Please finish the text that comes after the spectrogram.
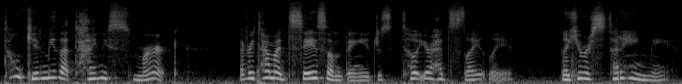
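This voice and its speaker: A woman playing a teasing young former school bully turned nervous roommate, in an intimate ASMR roleplay with halting, breathy delivery that drops into whispers. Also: high-pitched, mellow, a little hiss or hum. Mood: exasperated, needling.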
